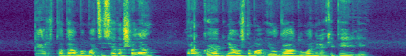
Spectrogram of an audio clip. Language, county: Lithuanian, Šiauliai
